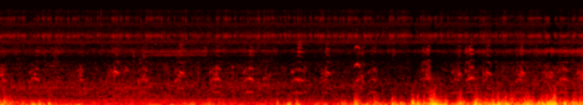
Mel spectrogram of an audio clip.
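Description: A series of short bird calls, about two or three a second, over low gusts of wind on the microphone.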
